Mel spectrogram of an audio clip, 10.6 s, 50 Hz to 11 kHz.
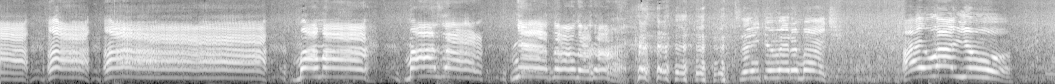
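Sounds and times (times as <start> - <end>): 
man screaming going down a steep slide: 0.0 - 6.3
laughter: 5.7 - 7.4
speech: 6.8 - 10.2.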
